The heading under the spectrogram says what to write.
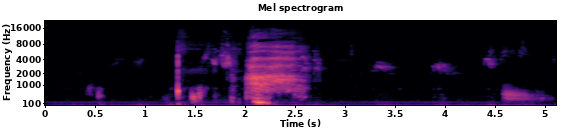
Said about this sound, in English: Isn't that wonderful hearing the bird song? I love that it can be mid-October and I'm outside listening to bird song.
